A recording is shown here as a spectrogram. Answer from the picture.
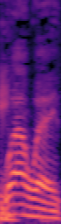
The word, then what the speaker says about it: Huawei: Huawei, thank you.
